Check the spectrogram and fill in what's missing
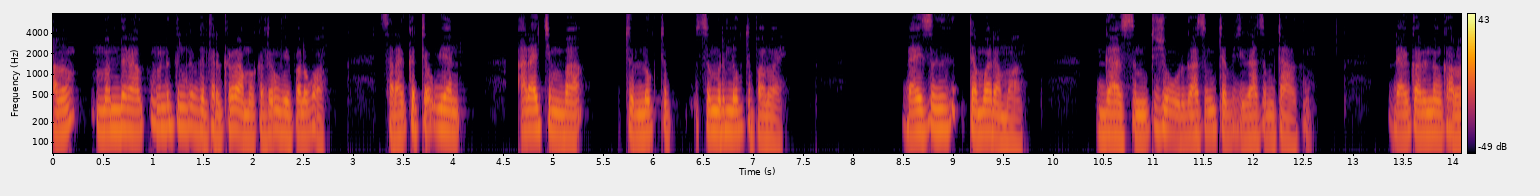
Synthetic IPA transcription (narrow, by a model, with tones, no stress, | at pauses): a˨mːa˦ma˨m˦di˦ɾa˨ku˦ma˦ni˦k̬i˦n˦ka˦ki˨ti˨ɾki˦ɾa˨mʷ˨a˨kə˨ti˦ɾvpa˦lkwa˨ | sa˨ɾa˨ki˦ta˨u˦ja˦n | a˨ɾa˦ki˨mba˨˦ | tu˨ɾlu˦kt | si˦mu˦ɾlu˦ktu˨pa˦lwa˨i˨ | da˨ji˦s̬i˦ta˨mʷ˦a˦da˨mʷ˨a˨ | ɡa˨si˨mtu˦ʃ̬i˦u˨ɾɡa˨s̬i˦mta˨bi˨d͡ʒi˨ɡa˦s̬i˦mta˨ɣa˨ki˦n | da˨ji˦ka˦nu˦n˦a˦ŋka˨ɾa˦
